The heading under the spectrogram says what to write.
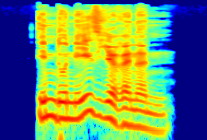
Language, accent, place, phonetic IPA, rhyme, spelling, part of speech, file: German, Germany, Berlin, [ɪndoˈneːzi̯əʁɪnən], -eːzi̯əʁɪnən, Indonesierinnen, noun, De-Indonesierinnen.ogg
- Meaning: plural of Indonesierin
